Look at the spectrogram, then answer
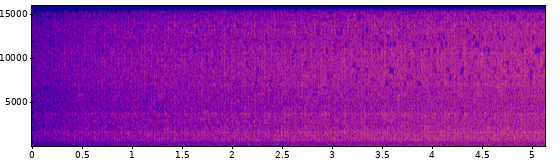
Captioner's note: engine rumbling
